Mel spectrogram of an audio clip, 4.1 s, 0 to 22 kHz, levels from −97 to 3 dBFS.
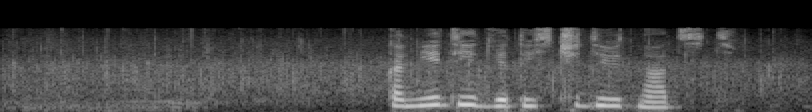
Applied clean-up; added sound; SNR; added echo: none; Applause / Crowd; 19 dB; none.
